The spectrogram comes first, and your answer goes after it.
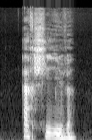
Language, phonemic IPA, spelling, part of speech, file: French, /aʁ.ʃiv/, archive, noun / verb, LL-Q150 (fra)-archive.wav
- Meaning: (noun) 1. an item in an archive, a document kept for historical interest 2. singular of archives; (verb) inflection of archiver: first/third-person singular present indicative/subjunctive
